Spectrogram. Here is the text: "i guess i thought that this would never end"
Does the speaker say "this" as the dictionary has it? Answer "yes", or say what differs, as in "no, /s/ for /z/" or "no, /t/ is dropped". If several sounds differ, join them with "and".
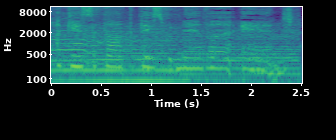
yes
